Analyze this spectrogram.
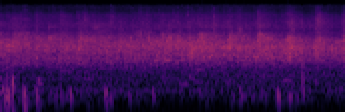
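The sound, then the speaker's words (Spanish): Applause from a live audience at a blues festival, a steady dense clapping that holds at an even level throughout, with no voices over it. “Fuerte el aplauso para ellas.”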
